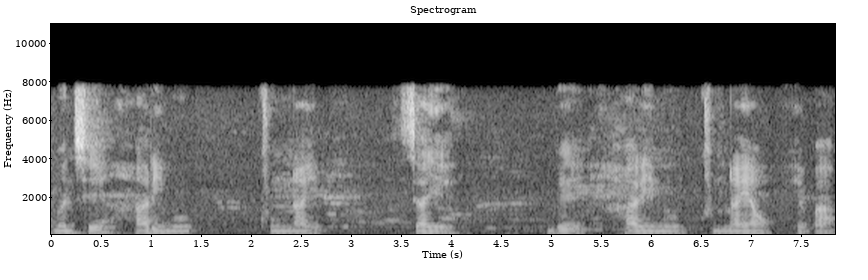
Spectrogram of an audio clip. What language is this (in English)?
Bodo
